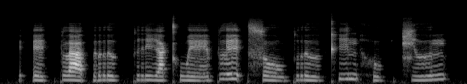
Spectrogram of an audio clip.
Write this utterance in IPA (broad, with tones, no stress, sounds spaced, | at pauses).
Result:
ʔ e˨˩ k̚ p l a˨˩ t̚ r ɯ˨˩ k̚ p r i˨˩ a̯ kʰ w eː˩˦ p l e˥˩ ʔ s oː˨˩ w p r ɯː˩˦ kʰ i˥˩ n h u˨˩ k̚ t͡ɕ ɯː˦˥ n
